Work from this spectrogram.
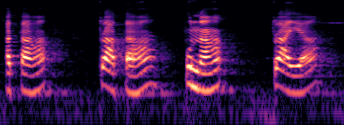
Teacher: अक्षर के अंत में लगने वाले 2 बिंदुओं को विसर्ग कहते हैं। इनका उच्चारण हल्के से हा शब्द की भांति होता है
